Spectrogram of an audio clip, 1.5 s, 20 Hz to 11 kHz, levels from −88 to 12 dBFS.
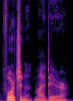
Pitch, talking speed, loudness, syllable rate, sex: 95 Hz, 125 wpm, -20 LUFS, 4.7 syllables/s, male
